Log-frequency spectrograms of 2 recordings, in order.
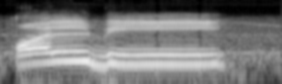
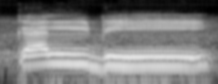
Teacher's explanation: قاف کی آواز ہے موٹی اور جھٹکے والی، اور کاف کی آواز ہے باریک اور بغیر جھٹکے والی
